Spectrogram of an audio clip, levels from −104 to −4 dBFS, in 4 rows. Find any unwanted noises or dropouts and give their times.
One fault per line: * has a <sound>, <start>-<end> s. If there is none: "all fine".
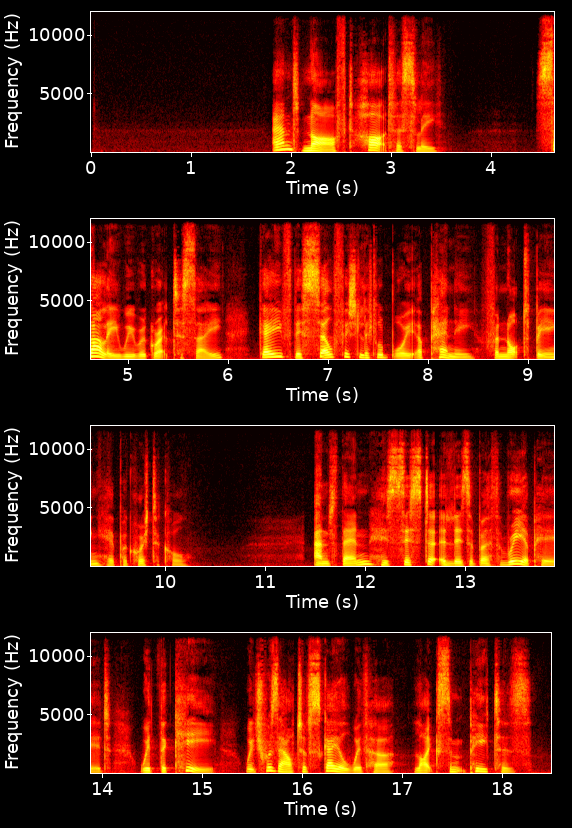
all fine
